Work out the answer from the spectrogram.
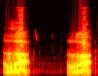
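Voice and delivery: "gha" from the tongue root, lips unrounded. Shown as a demonstration. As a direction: keep lips loose on "gha". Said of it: "dengan tidak membulatkan bibir". ("gha" tanpa membulatkan bibir)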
